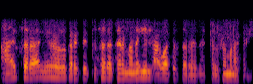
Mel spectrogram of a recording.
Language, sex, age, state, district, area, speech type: Kannada, male, 45-60, Karnataka, Belgaum, rural, conversation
